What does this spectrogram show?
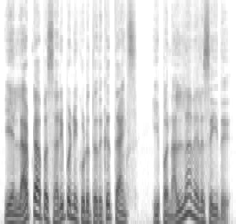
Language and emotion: Tamil, happy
